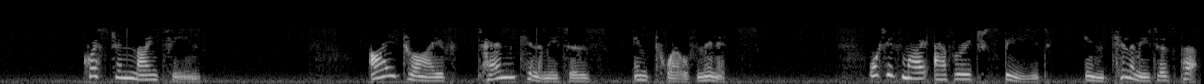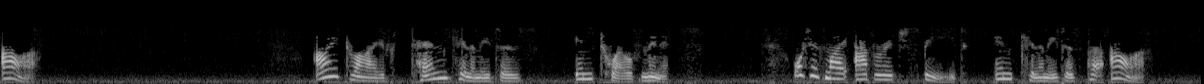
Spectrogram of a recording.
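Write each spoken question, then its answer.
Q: What is my average speed in kilometers per hour?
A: 50 km/h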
